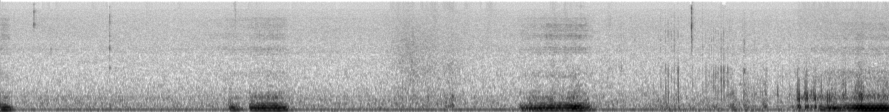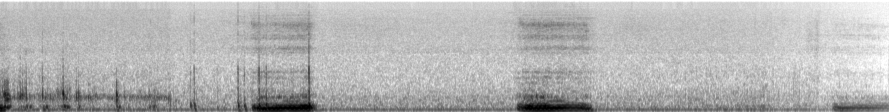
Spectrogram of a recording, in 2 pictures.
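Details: Sleeping Corgi on its own sofa snoring loudly enough to wake its owner: rasping low snores recurring every three seconds or so, one drawn-out breath in the middle, steady background hum.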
